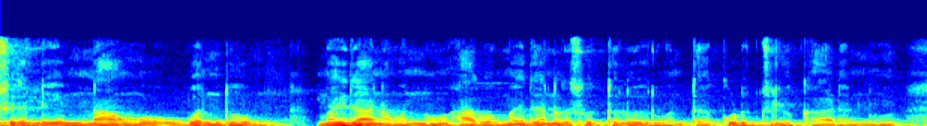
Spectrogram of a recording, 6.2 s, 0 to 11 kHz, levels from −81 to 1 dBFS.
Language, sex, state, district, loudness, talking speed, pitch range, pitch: Kannada, male, Karnataka, Shimoga, -18 LUFS, 95 wpm, 100-110 Hz, 105 Hz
